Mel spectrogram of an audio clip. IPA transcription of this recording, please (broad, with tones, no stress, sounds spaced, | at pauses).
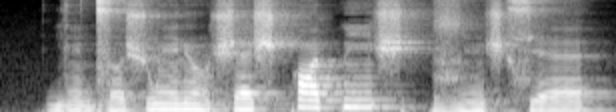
ɡ ẽ˧ d͡z ɤ˧˩ ʃ w ẽ˥ ɾʲ õ˥˧ ʃ ɛ˥ ʃ qʷ e˥ p ĩ˥ ʃ | ɮ ẽ˩˧ ʃ sʲ ɛ˧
